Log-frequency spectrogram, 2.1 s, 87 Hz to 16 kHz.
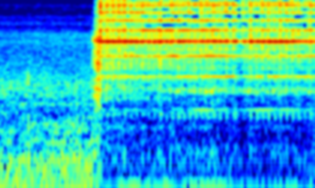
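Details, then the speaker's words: Home-built Fire-Lite MS-9200UD fire alarm system with bells: a quiet room, then bells suddenly ring loud and bright after a System Sensor i3 smoke detector near the water heater was slow to activate. Fire alarm activation. "That took a bit to activate. Okay, maybe System Sensor doesn't make the best smoke detectors because my goodness, they take a while."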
